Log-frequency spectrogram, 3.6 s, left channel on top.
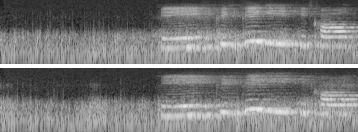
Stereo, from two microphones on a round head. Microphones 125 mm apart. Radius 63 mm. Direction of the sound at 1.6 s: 50° left (ahead or behind).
